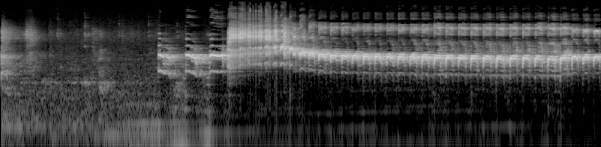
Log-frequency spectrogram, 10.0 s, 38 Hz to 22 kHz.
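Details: Kriko Gayo, a rare bird from Central Aceh, after near silence bursts at about 2.6 seconds into a long, unbroken, rapid buzzy trill held near one pitch with bright overtones, pulsing steadily to the end.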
